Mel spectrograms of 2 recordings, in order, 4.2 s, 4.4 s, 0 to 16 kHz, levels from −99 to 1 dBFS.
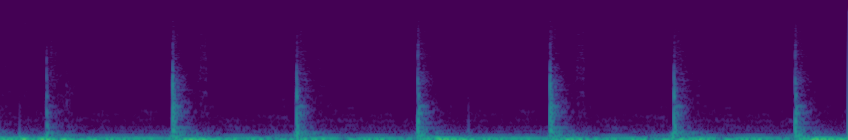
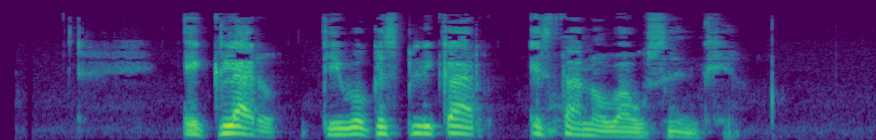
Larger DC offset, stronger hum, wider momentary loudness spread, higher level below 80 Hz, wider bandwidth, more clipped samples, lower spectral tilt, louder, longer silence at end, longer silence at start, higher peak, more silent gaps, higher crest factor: neither; neither; second, 5 LU vs 13 LU; first, -46 dBFS vs -68 dBFS; second, 3.7 kHz vs 11.5 kHz; neither; first, -8.5 dB/octave vs -5 dB/octave; second, -53 LUFS vs -24 LUFS; second, 0 s vs 0.75 s; second, 0 s vs 0.9 s; second, -30 dBFS vs -4 dBFS; neither; second, 14 dB vs 22 dB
